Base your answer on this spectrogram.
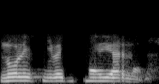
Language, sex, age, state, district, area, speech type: Bodo, male, 18-30, Assam, Udalguri, rural, conversation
